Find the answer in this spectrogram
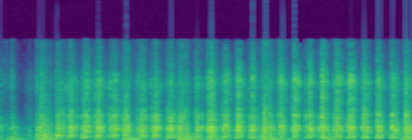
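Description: A group of large barrel drums (dhol) beaten with sticks in a fast, even rhythm, deep booming strokes mixed with sharp cracking hits, after a brief lull just at the start.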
